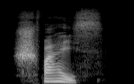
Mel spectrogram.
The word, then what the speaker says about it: Schweiß: Schweiß.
